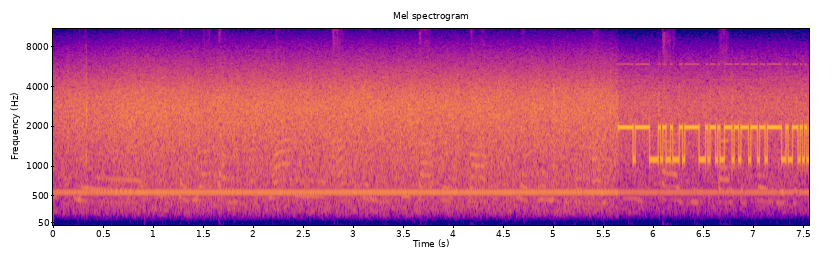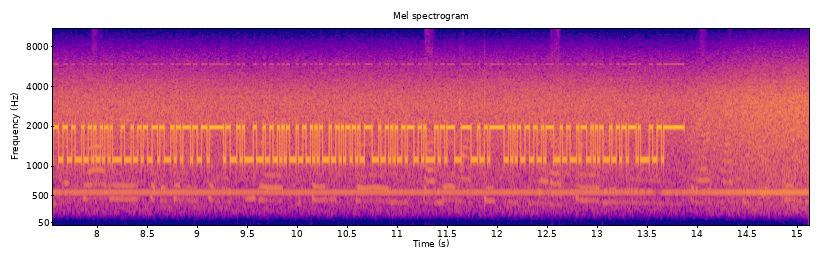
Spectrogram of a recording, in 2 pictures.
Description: RTTY (45.45 baud, 850 Hz shift), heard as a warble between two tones, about 1550 Hz centre, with radio static and a steady whistle near 560 Hz. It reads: HB1LYI DE WA2AE R R FB SUE. RIG HR 30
